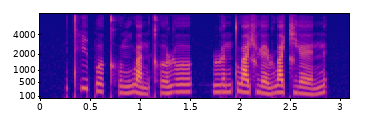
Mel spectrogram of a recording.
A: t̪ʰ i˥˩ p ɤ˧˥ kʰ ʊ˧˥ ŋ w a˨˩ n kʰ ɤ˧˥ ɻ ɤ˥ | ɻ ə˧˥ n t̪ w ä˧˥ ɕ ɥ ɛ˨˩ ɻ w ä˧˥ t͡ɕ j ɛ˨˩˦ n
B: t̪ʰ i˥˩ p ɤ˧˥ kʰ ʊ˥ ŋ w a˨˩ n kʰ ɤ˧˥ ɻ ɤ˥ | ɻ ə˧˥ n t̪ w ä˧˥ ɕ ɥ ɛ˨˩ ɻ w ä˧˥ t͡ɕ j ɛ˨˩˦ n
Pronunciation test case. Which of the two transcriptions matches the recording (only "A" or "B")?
A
